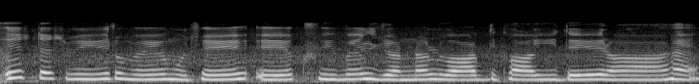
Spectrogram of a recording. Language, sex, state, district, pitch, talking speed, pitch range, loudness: Hindi, female, Madhya Pradesh, Katni, 225 Hz, 105 wpm, 215-240 Hz, -14 LUFS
